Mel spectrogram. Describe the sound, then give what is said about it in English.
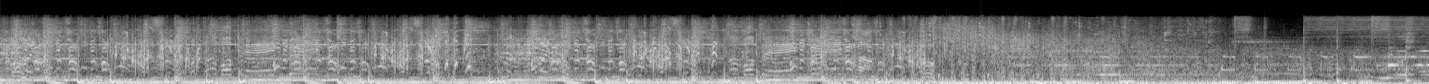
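A DJ, from East New York, Brooklyn, cuts and scratches records over a loud, driving hip-hop beat, the rapid back-and-forth scratches squealing in quick rhythmic bursts throughout, dense with no one talking. “… Cuttin up in here, man.”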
